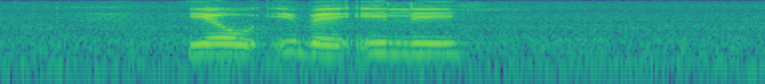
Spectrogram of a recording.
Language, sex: Northern Sotho, male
